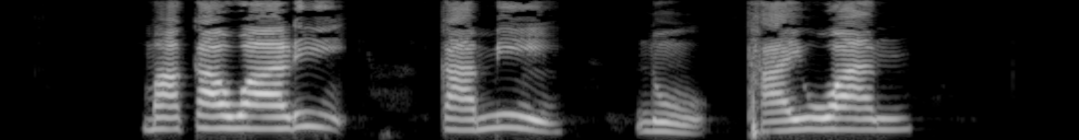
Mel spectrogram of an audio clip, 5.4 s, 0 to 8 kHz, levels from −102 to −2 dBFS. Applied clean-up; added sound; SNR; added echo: none; none; none; none.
